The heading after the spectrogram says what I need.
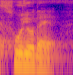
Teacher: तो अ और उ ये दो स्वर्ण स्वर आपस में जब मिले, आपस में पास में आ गए तो इनकी ध्वनि के उच्चारण में परिवर्तन हो गया, यानी अ और उ का उच्चारण हो गया ओ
